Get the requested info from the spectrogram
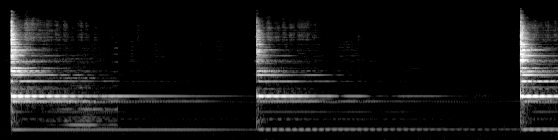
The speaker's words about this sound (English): As we sat there at the open window, a nearby church bell was tolling a funeral knell.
